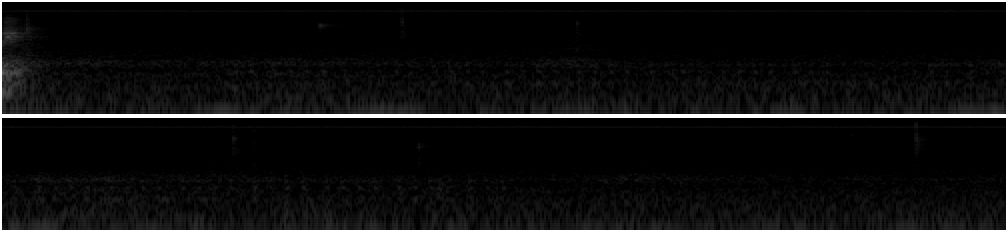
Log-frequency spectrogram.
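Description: Near silence: room tone with a faint steady high-pitched whine and a few faint, scattered small clicks, the sharpest one near the end.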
